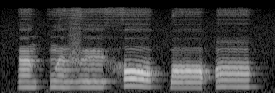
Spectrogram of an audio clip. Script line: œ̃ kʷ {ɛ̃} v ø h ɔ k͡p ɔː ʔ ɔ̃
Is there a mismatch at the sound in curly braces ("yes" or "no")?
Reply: no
